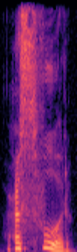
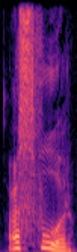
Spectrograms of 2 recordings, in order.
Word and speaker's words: عصفور: as in the word عصفور, which means little bird. Round your lips to make the short عو sound. Repeat after me. عو, عصفور, عو, عصفور.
